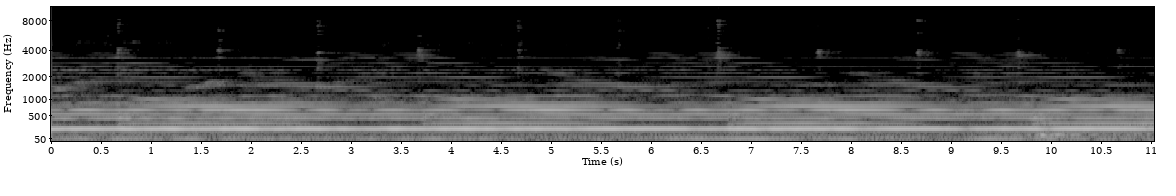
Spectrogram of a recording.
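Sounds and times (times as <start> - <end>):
faint light ticks: 0.0 - 11.0.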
